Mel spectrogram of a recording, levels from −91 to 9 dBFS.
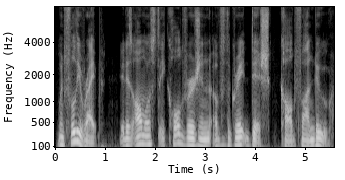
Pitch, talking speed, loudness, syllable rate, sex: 105 Hz, 160 wpm, -17 LUFS, 4.1 syllables/s, male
